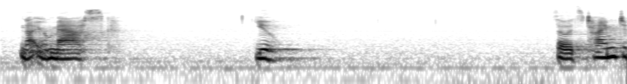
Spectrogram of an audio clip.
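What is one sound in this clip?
A young woman reads aloud calmly through a microphone, with pauses.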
